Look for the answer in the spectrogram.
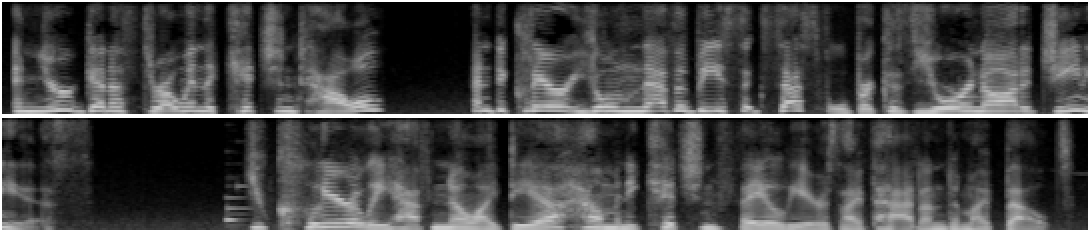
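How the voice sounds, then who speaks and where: High-voiced, proud, demanding chef played by a woman. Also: no room sound, lightly acted. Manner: forceful, scolding, emphatic. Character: proud, demanding former head chef woman, blunt mentor. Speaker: voice actor. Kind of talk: video game cutscene acting.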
